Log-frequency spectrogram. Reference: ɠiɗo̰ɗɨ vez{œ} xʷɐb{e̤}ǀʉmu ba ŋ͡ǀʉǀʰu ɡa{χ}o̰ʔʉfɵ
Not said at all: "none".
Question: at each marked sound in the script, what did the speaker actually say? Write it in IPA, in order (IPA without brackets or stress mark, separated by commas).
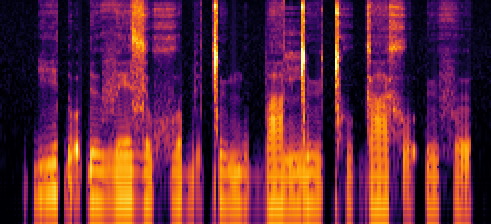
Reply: ɵ, ḛ, x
